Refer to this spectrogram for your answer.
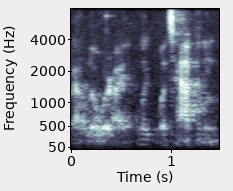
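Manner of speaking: put-on hushed, tearful, crying near-whisper. Retelling what she would say after coming back from her episodes, imitating someone crying. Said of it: "she'd start crying and she's like".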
